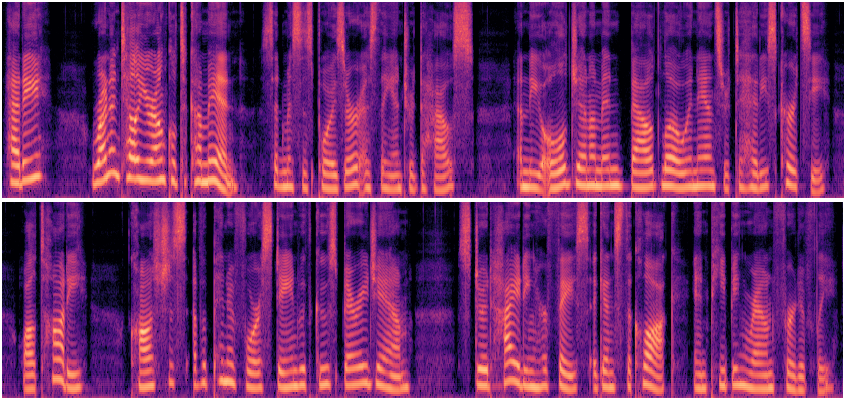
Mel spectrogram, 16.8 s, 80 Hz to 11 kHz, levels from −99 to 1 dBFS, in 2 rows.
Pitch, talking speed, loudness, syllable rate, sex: 230 Hz, 175 wpm, -20 LUFS, 5.4 syllables/s, female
